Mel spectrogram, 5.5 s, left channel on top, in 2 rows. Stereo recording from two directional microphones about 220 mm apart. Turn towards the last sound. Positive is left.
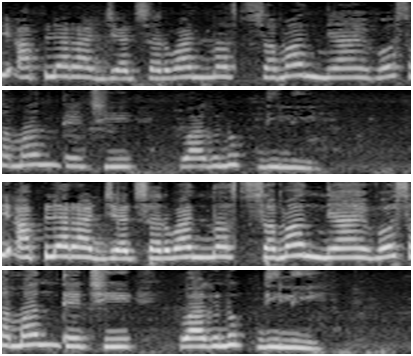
turn(degrees=-30)  # may be behind; listen again after turning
